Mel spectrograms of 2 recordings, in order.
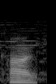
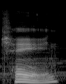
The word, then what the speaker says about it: Caen: So we have 343 as far as the pronunciation Caen is concerned. Everybody pronounces it as Caen. I guess it was called Caen before it changed to like official pronunciation of how the French themselves pronounce it.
